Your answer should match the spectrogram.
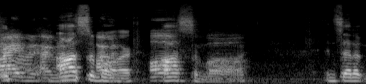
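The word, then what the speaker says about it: Aasimar: and you are an ASMR, as we are learning Yeah, the correct yeah. pronunciation. I'm Asamar.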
